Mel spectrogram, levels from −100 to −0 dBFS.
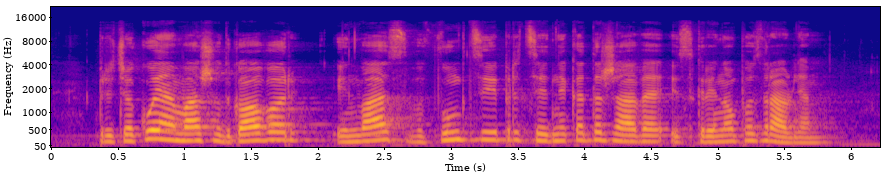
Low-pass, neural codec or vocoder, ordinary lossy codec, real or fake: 14.4 kHz; none; AAC, 96 kbps; real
